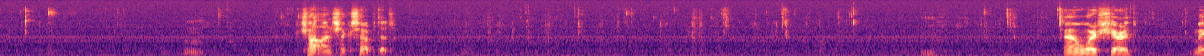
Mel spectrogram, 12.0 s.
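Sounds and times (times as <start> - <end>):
faint chewing of berries: 4.5 - 10.7.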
